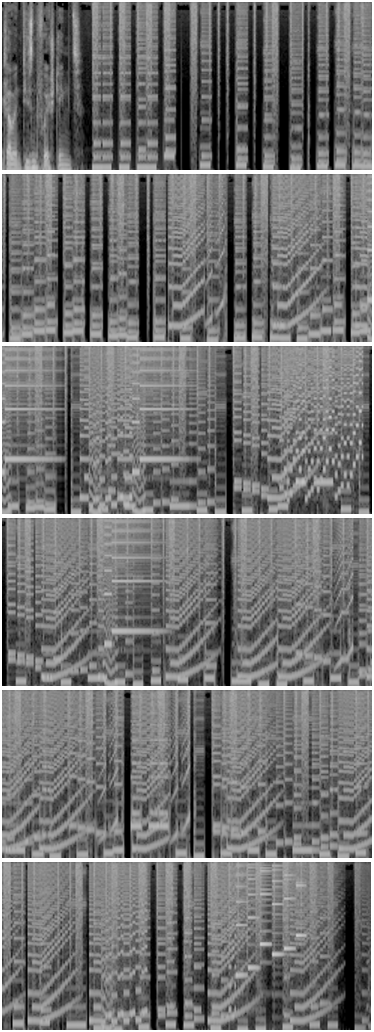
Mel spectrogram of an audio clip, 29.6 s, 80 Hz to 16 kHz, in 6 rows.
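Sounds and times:
speech: 0.0s - 1.2s
bright bouncy retro video game first-level theme in chiptune tones: 1.2s - 29.5s.

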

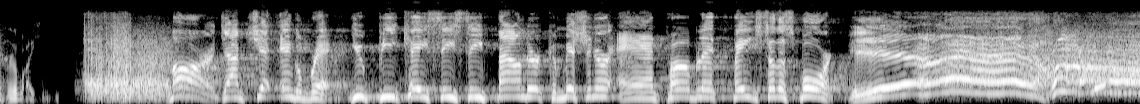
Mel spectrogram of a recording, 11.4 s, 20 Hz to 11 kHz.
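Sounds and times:
speech: 0.0s - 9.5s
group of men yelling loudly: 8.6s - 11.4s.

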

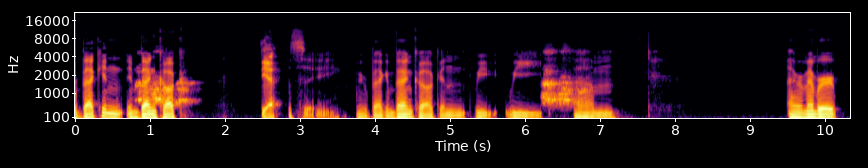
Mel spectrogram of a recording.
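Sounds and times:
speech: 0.0s - 1.6s, 2.5s - 7.3s, 9.5s - 10.2s
loud deep dog barking: 0.8s - 1.8s, 6.2s - 6.8s.

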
